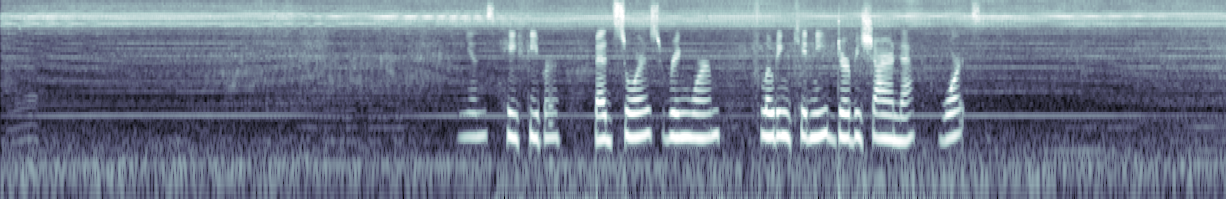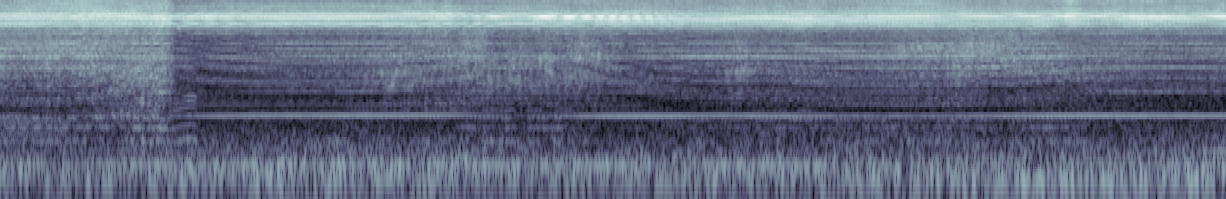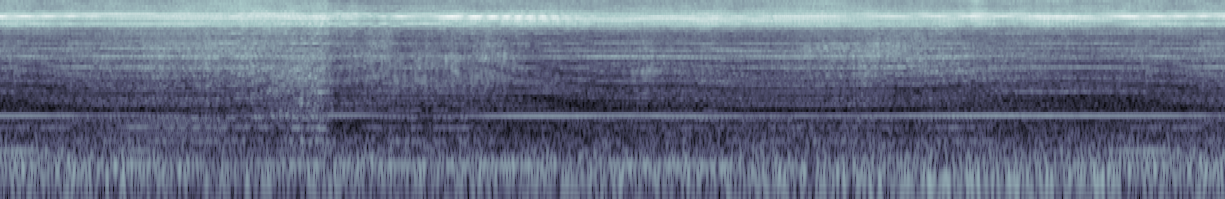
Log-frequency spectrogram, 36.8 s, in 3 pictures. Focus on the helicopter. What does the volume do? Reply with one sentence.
The volume of the helicopter stays about the same.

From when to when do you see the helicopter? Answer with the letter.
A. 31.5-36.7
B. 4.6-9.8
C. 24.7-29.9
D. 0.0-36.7
D.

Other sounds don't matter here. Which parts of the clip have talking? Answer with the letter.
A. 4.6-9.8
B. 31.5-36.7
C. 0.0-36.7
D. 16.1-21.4
A.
